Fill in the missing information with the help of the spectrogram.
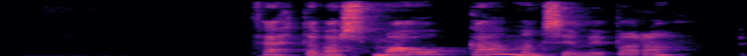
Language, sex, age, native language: Icelandic, female, 30-39, Icelandic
